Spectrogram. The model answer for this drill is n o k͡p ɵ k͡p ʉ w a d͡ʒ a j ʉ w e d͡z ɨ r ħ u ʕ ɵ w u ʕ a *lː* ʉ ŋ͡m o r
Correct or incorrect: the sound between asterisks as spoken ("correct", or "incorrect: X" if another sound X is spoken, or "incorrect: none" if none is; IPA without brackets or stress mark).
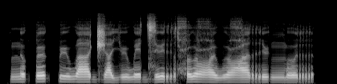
incorrect: r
